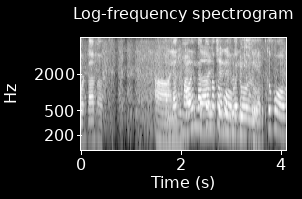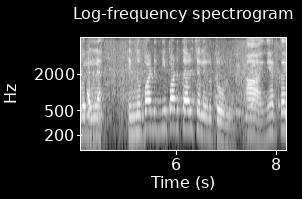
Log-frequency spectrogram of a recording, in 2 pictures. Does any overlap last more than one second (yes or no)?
yes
